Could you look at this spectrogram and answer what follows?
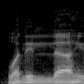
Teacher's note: وہ مدہ ہے، وَلِلَّهِ لفظ اللہ کو باریک پڑھیں گے، اس سے پہلے زیر ہے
